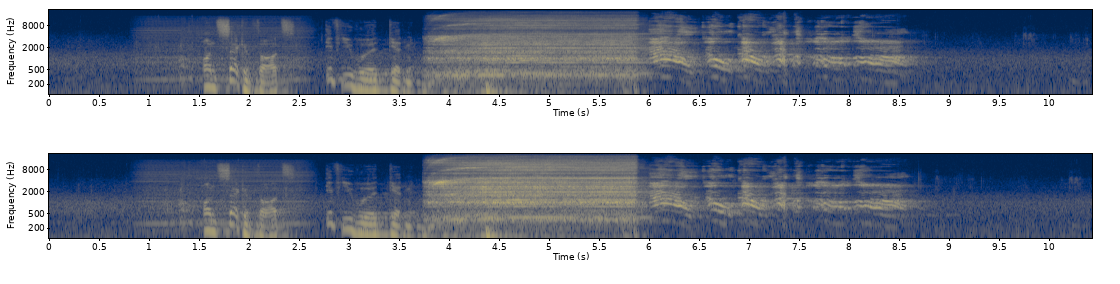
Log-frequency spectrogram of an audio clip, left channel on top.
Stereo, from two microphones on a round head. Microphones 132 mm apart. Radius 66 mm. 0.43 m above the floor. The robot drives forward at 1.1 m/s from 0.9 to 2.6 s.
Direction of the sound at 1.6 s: 50° left (ahead or behind).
